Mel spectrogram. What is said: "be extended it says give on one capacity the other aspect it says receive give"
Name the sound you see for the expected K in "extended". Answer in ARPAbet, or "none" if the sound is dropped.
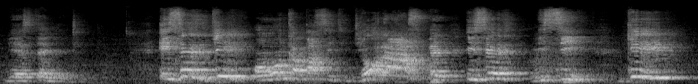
none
